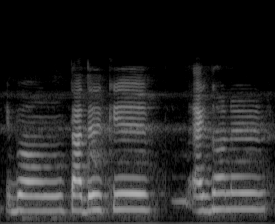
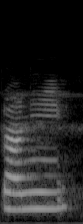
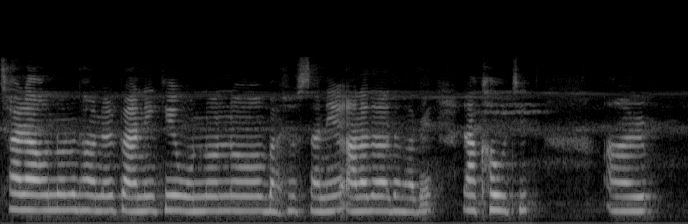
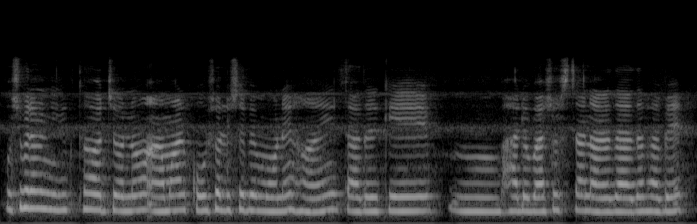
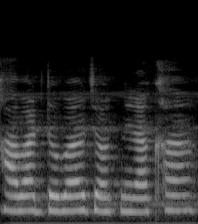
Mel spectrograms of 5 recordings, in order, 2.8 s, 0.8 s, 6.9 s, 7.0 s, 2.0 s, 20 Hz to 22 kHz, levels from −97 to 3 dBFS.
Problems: background sounds at intervals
